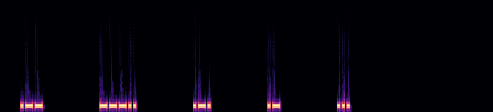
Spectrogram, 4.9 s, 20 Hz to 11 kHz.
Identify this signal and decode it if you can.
Morse code, heard as a keyed tone, about 52 wpm, spaced as for 14 wpm, 700 Hz. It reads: W8RAS
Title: USA Call Signs - 5 Characters - 8x Character Spacing - 50wpm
